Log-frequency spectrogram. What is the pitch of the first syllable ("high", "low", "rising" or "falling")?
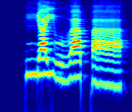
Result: high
